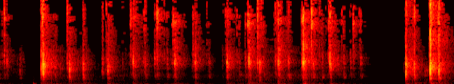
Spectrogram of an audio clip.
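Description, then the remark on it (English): Rapid typing on a computer keyboard, clear, a steady patter of keystrokes with a brief pause before a final few taps. “That's me typing again.”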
